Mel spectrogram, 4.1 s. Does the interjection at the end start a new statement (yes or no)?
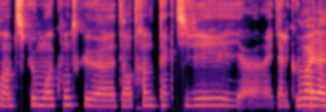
yes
